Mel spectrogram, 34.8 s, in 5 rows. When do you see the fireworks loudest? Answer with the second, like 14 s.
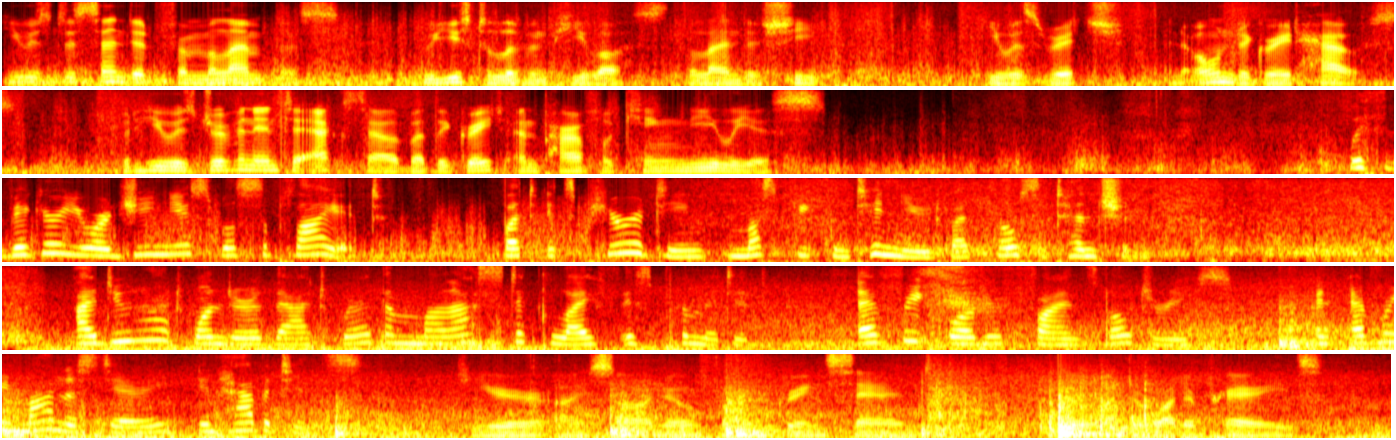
33 s.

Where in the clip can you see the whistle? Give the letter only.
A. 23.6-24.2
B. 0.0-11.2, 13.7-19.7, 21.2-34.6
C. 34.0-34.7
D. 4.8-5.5
A.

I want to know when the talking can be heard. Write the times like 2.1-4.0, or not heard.
0.0-11.2, 13.7-19.7, 21.2-34.6.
